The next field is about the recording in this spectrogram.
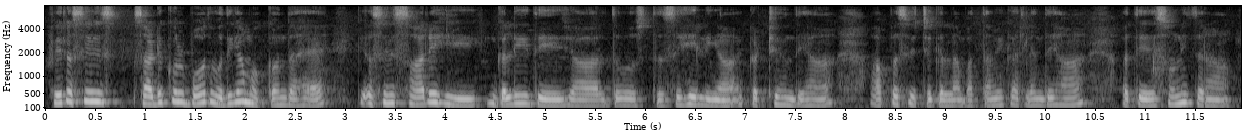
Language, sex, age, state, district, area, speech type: Punjabi, female, 60+, Punjab, Amritsar, urban, spontaneous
